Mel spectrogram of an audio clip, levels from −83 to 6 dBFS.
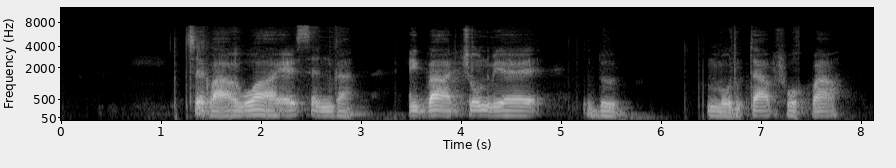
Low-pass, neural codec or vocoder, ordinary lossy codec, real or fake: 7.2 kHz; codec, 16 kHz, 0.5 kbps, X-Codec, HuBERT features, trained on LibriSpeech; AAC, 64 kbps; fake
